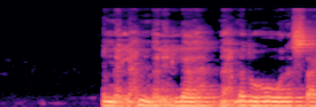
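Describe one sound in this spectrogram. A man speaks with emotion through a microphone.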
